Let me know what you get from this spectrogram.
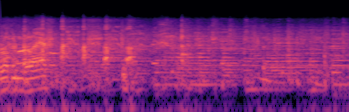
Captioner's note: hoppy laughs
